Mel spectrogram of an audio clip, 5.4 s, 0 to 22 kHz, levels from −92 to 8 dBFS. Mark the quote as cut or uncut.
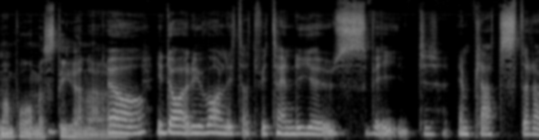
uncut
